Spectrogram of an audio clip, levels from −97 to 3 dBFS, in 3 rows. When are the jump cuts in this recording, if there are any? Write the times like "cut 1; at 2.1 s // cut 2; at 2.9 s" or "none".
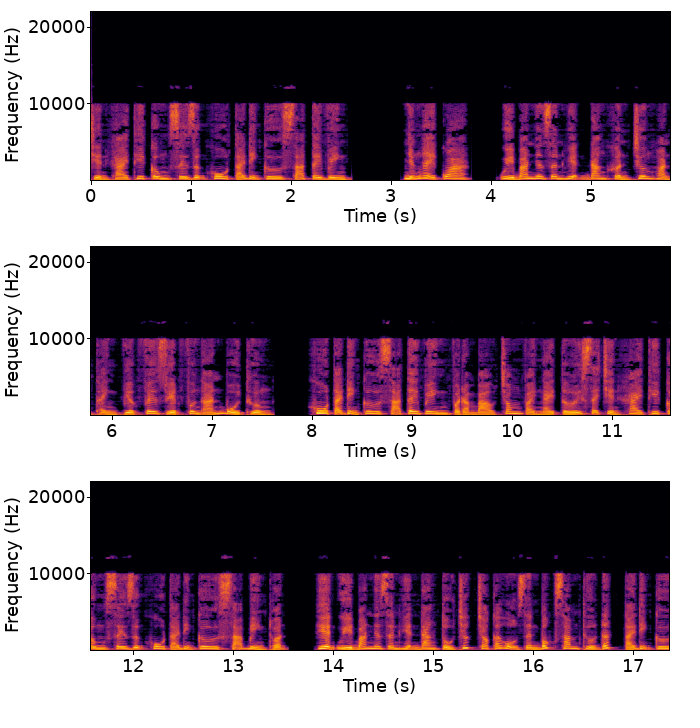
cut 1; at 2.9 s // cut 2; at 7.8 s // cut 3; at 13.8 s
